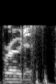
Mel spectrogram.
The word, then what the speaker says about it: Brodus: Is it Brodus? Brodus? – Yeah, Brodus.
